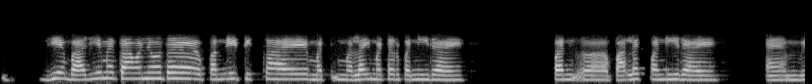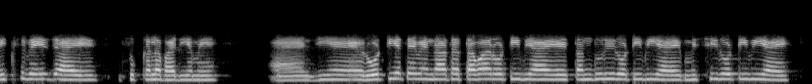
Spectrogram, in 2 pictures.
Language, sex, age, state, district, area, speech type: Sindhi, female, 60+, Rajasthan, Ajmer, urban, conversation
